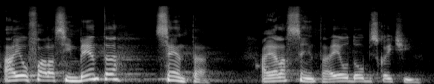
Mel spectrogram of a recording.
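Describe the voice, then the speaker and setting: A man with a Brazilian Portuguese accent preaching a sermon, impassioned and rising to shouts on key points. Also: on the high side, animated, fast talker, big-room sound. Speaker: pastor.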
